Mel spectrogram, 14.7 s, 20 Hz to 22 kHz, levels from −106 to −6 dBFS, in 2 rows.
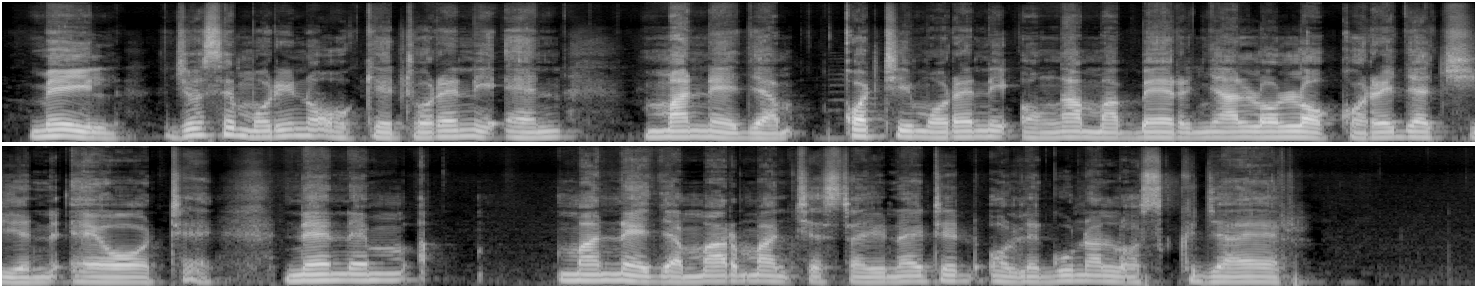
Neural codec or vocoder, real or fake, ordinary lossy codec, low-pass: vocoder, 44.1 kHz, 128 mel bands, Pupu-Vocoder; fake; none; none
